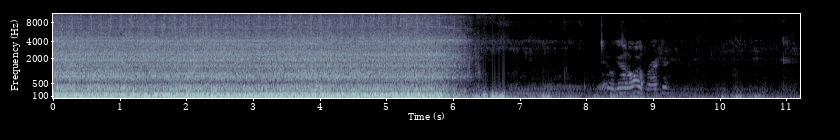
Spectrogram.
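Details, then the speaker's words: 1985 Winnebago with 454 big-block V8 and Turbo 400, 32,700 miles, stored nearly 17 years, started with jumper cables to starter: deep steady rumble for about six seconds then dies; oil pressure good; needs continuous fuel feed, suspected starvation. "oil pressure that's good that sounds like all you got to do is keep feel going in it"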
